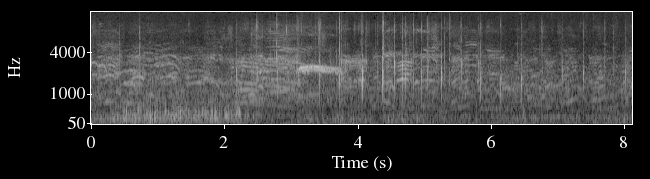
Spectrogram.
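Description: Voices calling out across a junior Australian rules football match, with one short umpire's whistle blast of under a second about three seconds in. A scatter of sharp clicks and taps follows through the second half.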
